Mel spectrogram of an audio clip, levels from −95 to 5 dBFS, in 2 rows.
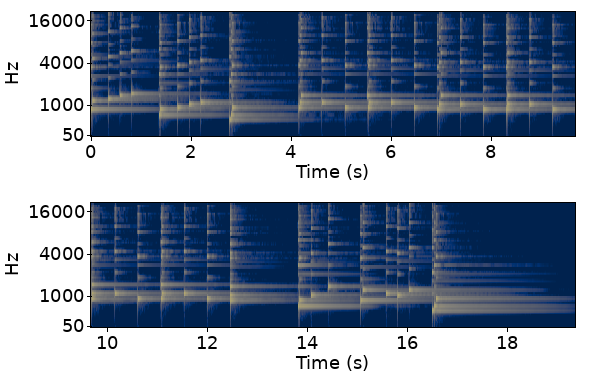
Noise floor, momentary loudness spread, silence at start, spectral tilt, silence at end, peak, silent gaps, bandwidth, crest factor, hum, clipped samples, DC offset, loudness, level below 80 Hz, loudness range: -69 dBFS; 15 LU; 0 s; 5.5 dB/octave; 1.2 s; -8 dBFS; none; over 20 kHz; 26 dB; none; under 0.1%; under 0.1%; -32 LUFS; under -90 dBFS; 2 LU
